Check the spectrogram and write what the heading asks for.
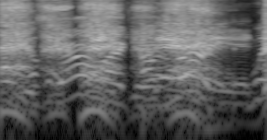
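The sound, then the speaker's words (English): A voice practices a hunching sound with a run of loud, strained, wordless groans rising and falling in pitch, broken by brief pauses into about three pulses. “Before we go on any farther, before we say anything else, I'm going to need somebody to practice this hunching sound.”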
